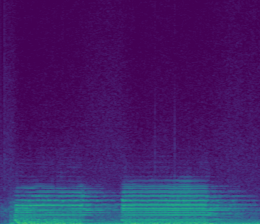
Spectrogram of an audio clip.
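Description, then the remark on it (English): Street traffic heard through an open window on the campus of NF Tech. A loud, brassy vehicle horn blares in two long, sustained blasts over a low rumble, with a brief dip between them and no voices. “Coach, wait a minute, let me close this here window. You got all that traffic noise out there.”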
